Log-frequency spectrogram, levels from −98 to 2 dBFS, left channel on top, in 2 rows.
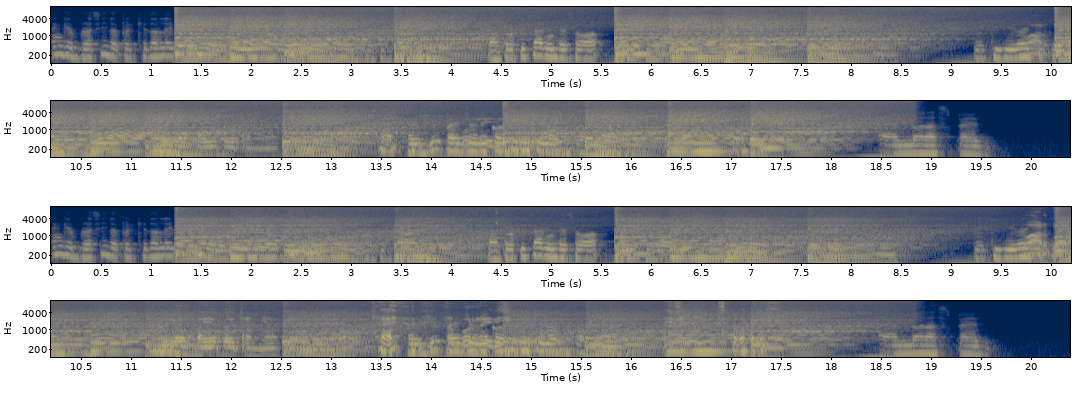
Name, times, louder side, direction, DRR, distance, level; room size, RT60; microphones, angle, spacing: voice 1, 0.0-3.9 4.4-6.9 9.2-10.7 11.2-11.5 13.8-16.0 18.5-19.6, equal, 5° left, 0.3 m, -38 dB
sound 1, 1.2-9.7 10.0-18.8, left 3 dB, 75° left, 1.9 m, -34 dB
voice 2, 8.1-8.5 9.3-9.4 9.7-10.2 11.3-14.8 16.3-17.5, right 7 dB, 80° right, 0.5 m, -37 dB
12.0 x 4.0 x 4.0 m
head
